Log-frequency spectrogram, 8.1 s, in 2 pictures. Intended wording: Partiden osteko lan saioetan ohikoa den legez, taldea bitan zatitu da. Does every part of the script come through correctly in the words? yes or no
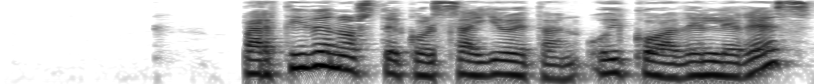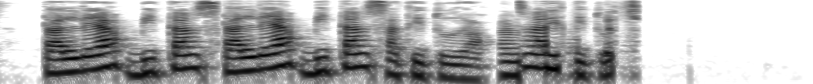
no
